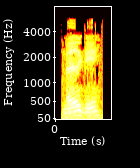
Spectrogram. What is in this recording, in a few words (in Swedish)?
"mogig", skanska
